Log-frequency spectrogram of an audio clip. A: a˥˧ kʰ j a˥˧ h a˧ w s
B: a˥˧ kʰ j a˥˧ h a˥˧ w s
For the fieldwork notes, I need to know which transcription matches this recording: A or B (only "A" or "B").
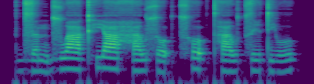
A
